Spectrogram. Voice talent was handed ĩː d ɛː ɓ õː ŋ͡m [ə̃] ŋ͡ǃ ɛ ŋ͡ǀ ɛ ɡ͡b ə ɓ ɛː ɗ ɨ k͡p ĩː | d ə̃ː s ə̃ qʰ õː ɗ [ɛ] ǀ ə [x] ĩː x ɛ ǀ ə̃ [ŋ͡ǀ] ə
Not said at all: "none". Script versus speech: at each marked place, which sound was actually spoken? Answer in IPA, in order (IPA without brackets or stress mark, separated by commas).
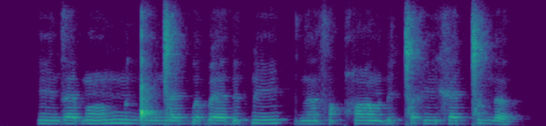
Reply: ə̃, ɨ, x, n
